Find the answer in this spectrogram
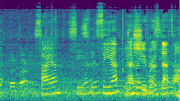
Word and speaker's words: Sia: by sia is that how you say it see ya yes she wrote that song yeah but it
